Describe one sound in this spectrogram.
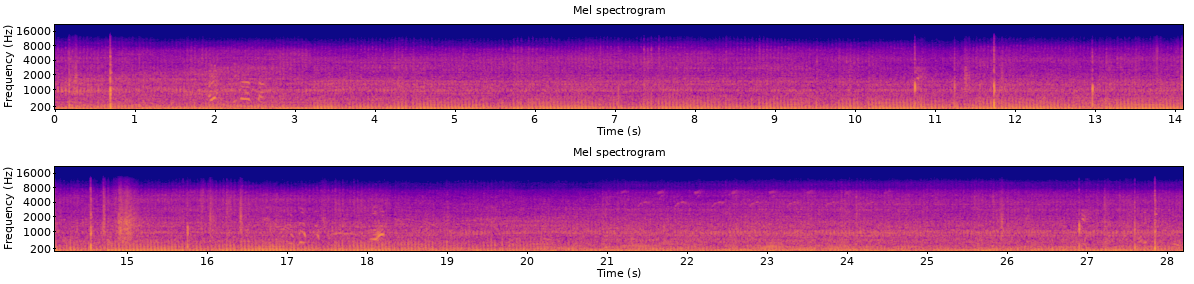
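A tennis ball is struck by rackets in a rally, with sharp pops.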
